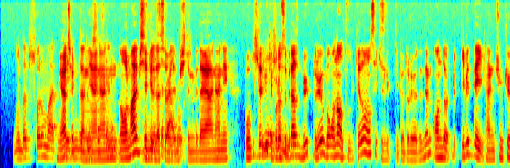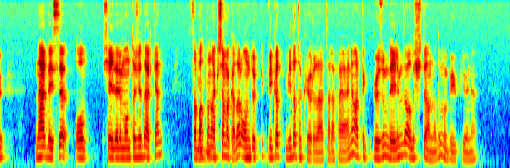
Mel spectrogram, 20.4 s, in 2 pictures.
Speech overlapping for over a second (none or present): present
